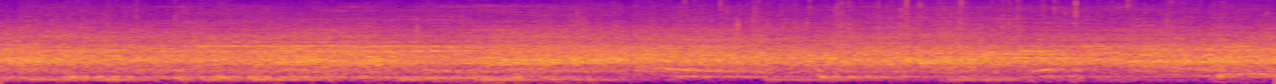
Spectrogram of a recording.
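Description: Ringside fight music plays continuously over a cheering, shouting arena crowd, as a fighter is knocked down.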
